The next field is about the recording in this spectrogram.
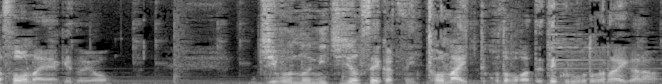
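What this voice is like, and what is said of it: Western Japanese, Kansai-like intonation. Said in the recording (Japanese): “関西弁にすごい合わね ... 南の言葉というか ... イントネーションは関西か ... 西寄りだよね”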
